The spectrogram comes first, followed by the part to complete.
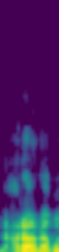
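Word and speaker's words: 奈良: 나라라고 하는 곳에 갔습니다 이름이 나라더라구요 나라 우리나라 할 때 발음이 똑같습니다 참 그냥 발음이 일치됐나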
